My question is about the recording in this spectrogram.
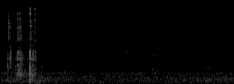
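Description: A few quick, light clicks of a sewing machine's metal bobbin case being handled in the fingers and set down on a wooden table, all within the first moment.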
